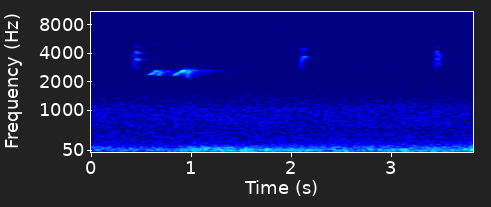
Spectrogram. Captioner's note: birds chirping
